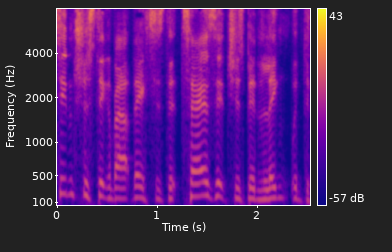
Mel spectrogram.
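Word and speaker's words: Terzić: Uh they are now expected to appoint uh Edin How do you pronounce it? His name is Terzic. Edin Terzic. Terzic instead.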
